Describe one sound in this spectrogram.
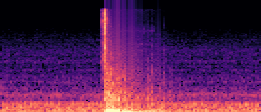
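A lighter clicks and its flame catches with a soft whoosh.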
